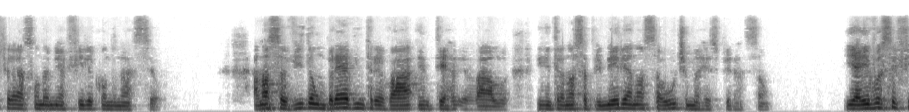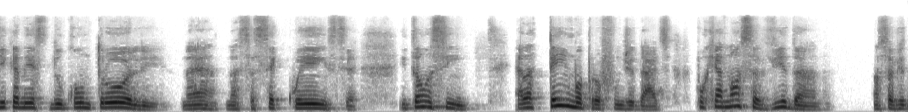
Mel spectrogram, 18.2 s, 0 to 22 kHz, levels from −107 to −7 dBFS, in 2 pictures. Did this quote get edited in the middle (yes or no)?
yes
